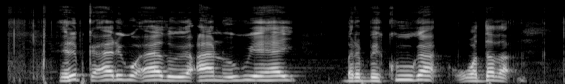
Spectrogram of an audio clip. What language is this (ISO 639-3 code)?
som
